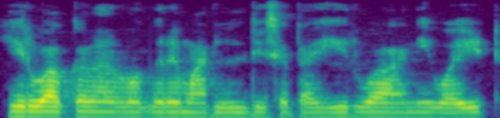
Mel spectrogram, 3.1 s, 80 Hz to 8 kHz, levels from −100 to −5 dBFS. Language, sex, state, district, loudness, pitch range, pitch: Marathi, male, Maharashtra, Dhule, -20 LUFS, 115-120 Hz, 120 Hz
